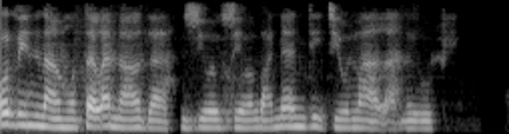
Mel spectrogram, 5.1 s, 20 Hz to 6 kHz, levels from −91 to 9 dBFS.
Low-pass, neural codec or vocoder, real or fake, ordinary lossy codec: 5.4 kHz; codec, 16 kHz, 1 kbps, FunCodec, trained on LibriTTS, 50 frames a second; fake; none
